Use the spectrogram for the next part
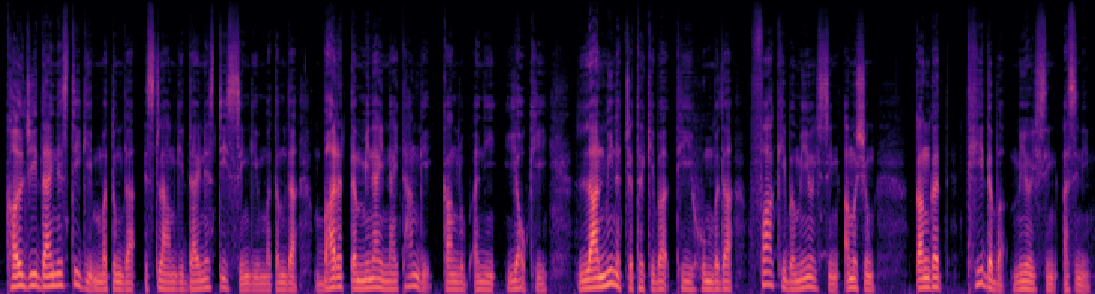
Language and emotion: Manipuri, neutral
